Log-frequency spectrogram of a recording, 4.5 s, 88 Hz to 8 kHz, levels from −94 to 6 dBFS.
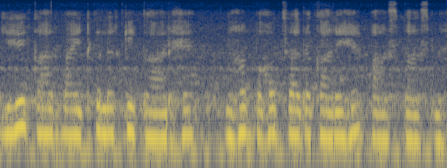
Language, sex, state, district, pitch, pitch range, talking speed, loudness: Hindi, female, Rajasthan, Bikaner, 205 Hz, 195-220 Hz, 200 wpm, -16 LUFS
